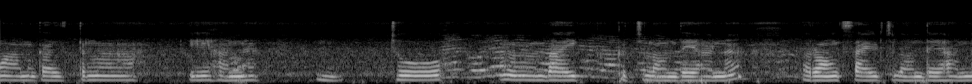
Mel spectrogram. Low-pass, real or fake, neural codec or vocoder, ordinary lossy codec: none; real; none; none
